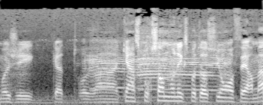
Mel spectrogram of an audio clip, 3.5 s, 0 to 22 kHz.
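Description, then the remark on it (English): A farmer's 80 black-faced Suffolk sheep bleat as he feeds them, several overlapping wavering calls rising and falling in quick succession, loud and continuous with only brief pauses between cries. “feeding his 80 black-faced Suffolk sheep.”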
